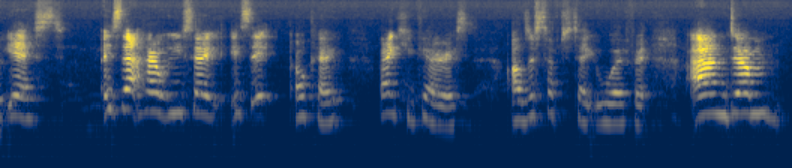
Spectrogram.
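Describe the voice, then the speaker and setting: A woman's voice: fairly high pitch, bright, forceful tone. Chatty, sarcastic woman live streaming from home. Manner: chatty, self-mocking, playfully sarcastic. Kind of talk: rambling casual live stream chat. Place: home hallway by a staircase, indoors. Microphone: webcam or phone at close range.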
